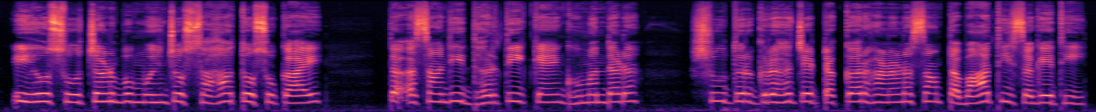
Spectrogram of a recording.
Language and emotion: Sindhi, fearful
